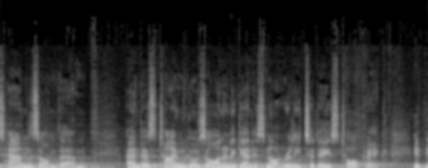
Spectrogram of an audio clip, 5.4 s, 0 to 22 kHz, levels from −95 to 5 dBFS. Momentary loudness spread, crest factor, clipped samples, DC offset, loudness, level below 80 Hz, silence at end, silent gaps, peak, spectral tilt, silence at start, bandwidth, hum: 11 LU; 16 dB; under 0.1%; under 0.1%; -19 LUFS; -58 dBFS; 0 s; none; -2 dBFS; -6 dB/octave; 0 s; 14 kHz; none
